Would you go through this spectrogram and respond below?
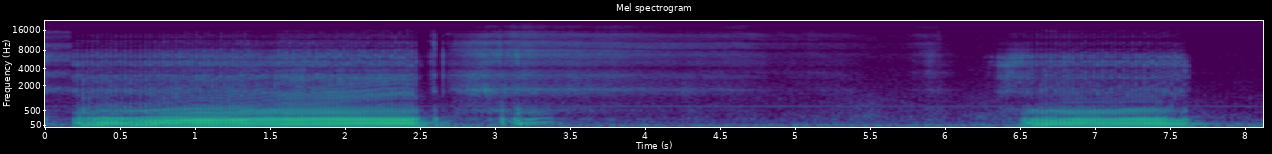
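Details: American Staffordshire Terrier snoring while asleep: two long, low, rattling snores, the first lasting over two seconds and the second about a second, separated by a quiet stretch of soft breathing.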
